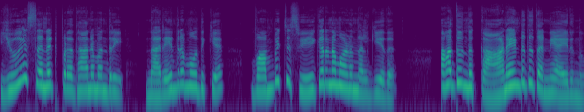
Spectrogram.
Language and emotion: Malayalam, happy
